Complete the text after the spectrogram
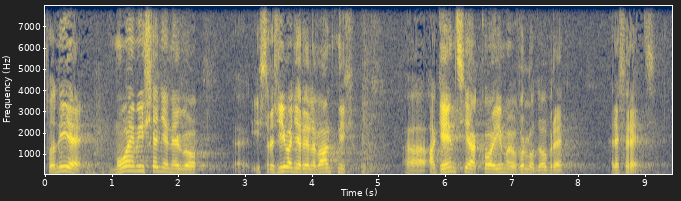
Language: Croatian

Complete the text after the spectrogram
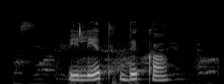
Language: Russian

